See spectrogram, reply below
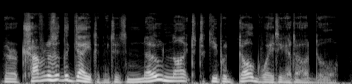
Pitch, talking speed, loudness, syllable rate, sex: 130 Hz, 325 wpm, -17 LUFS, 7.1 syllables/s, male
